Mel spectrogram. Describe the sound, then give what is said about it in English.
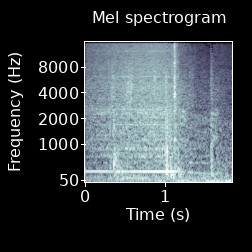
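Vacuum cleaner running while a rental minivan is cleaned out, giving a steady motor hum with a few brief bumps and scraping surges along the way. “And in this scene, Danny McBride's character is vacuuming out like a minivan, a rental minivan”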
